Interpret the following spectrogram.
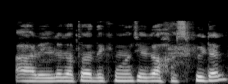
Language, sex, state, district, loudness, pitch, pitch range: Bengali, male, West Bengal, Paschim Medinipur, -17 LUFS, 165 Hz, 160-175 Hz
